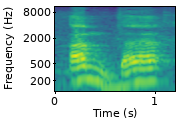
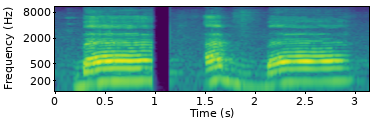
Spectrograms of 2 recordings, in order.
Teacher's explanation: Yang benar adalah tanpa melalui hidung, maka akan terdengar jelas.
